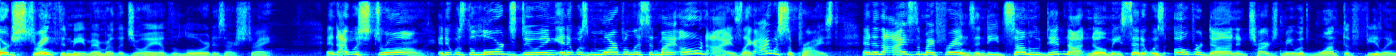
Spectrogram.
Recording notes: This is audio ripped from the Live Service video.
